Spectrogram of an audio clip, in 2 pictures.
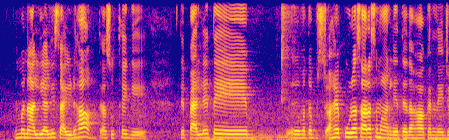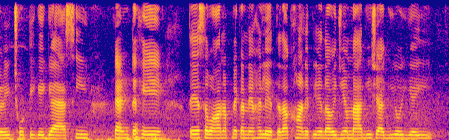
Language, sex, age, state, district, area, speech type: Dogri, female, 30-45, Jammu and Kashmir, Jammu, urban, spontaneous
